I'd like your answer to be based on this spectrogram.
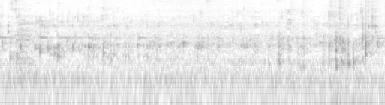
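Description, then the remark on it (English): Two brewed teas being poured together, a steady, soft trickle and splash of liquid lasting a couple of seconds, fairly quiet, with no one speaking. “Now just take these two and pour them in together.”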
